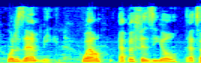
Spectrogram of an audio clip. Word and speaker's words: epiphyseal: Well, epiphyseal, that's how you pronounce it.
